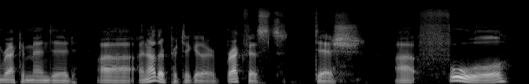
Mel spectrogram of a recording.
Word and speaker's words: ful: Ful, it's pronounced, I think it's spelled F-U-L, but ful is like this fava bean stew that people have for breakfast over there, I'm told.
